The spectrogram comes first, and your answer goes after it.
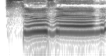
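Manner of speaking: put-on high, loud child's cry for his sister; little brother crying out for his big sister. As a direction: call out from down the hall, upset. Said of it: "cry out".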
